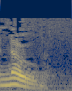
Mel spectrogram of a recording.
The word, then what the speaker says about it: Nob: It reveals that one day David came to Nob. I suppose that's how you would pronounce it. N-O-B.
